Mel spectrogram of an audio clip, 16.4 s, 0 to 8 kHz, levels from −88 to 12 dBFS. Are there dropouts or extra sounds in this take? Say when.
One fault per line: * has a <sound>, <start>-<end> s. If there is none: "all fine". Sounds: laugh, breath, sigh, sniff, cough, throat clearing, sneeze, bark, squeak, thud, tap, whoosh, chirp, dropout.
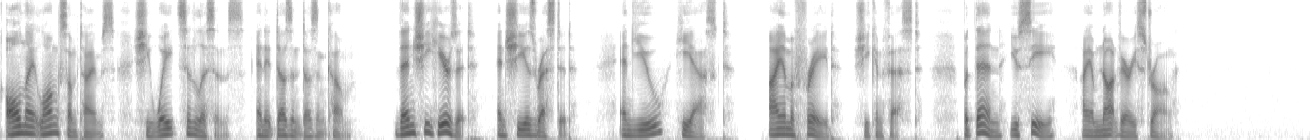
all fine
